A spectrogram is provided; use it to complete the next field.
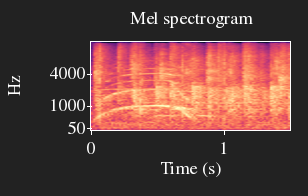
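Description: An audience breaks into loud, dense applause welcoming a guest, many hands clapping steadily throughout, with a bright whistle-like cheer rising and falling near the start.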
